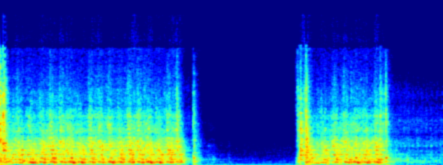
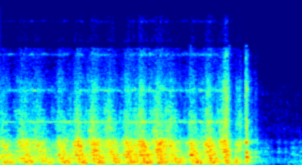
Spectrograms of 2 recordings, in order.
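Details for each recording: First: Diesel engine starter, microphone right under the starter, cranking and spinning down: two bursts of fast, even starter whirr at about three and a half beats a second, each winding down cleanly; normal starter cranking. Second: Diesel engine with glow plugs disconnected, microphone under the starter: starter turns over in slow, dragging, lethargic pulses for about two seconds then stops; slow cranking, owner suspects weak batteries or a starter needing to be opened up.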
